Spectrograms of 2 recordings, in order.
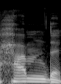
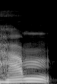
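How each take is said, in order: First: হামদ with a released final d; d sounded. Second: হাম ending on a closed m; wrong হাম without its final d; d dropped. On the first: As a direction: add a clear d after the m in হামদ. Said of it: "উচ্চারণ হয় হামদ". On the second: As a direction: stop হাম at the m. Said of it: "দ অক্ষরটা বাদ দিয়ে হাম হয়ে গেছে". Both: Shown as a demonstration.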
